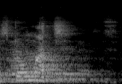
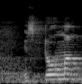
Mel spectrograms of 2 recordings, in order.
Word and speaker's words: stomach: कुछ लोग क्या बोलते हैं? स्टोमच, है ना. तो उसको रियल प्रोनाउंसिएशन क्या करेंगे आप? स्टोमक में ही नहीं, बिल्कुल हल्का सा टा होता, स्टमक.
